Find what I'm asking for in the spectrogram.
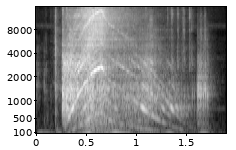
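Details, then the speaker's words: DeWalt 54V/60V cordless saw after new bearings fitted, no blade: whines up sharply then coasts down smoothly with no grinding; failed bearing had already ruined the motor, which will not keep running. "listen to that, lovely and smooth, like a new saw again, no grinding, no nothing."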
